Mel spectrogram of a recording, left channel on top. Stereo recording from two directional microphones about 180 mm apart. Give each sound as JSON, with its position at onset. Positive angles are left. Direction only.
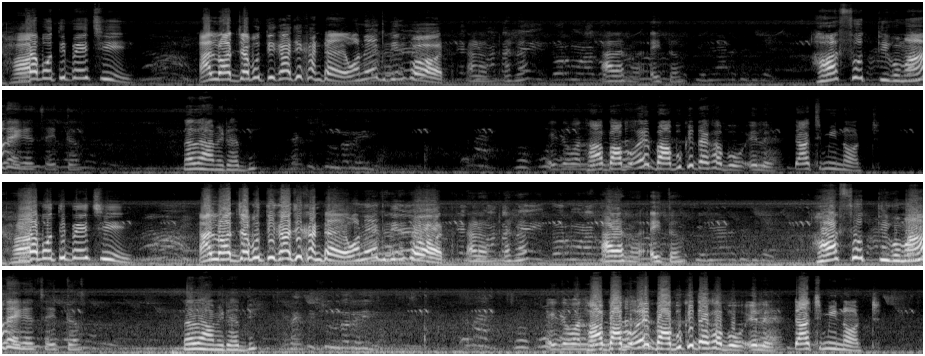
{"t": 0.0, "sound": "speech", "side_deg": -15}
{"t": 2.6, "sound": "speech", "side_deg": -15}
{"t": 3.2, "sound": "speech", "side_deg": 0}
{"t": 4.6, "sound": "speech", "side_deg": -55}
{"t": 6.0, "sound": "speech", "side_deg": -75}
{"t": 8.1, "sound": "speech", "side_deg": 0}
{"t": 9.2, "sound": "speech", "side_deg": -55}
{"t": 11.0, "sound": "speech", "side_deg": 0}
{"t": 14.7, "sound": "speech", "side_deg": -20}
{"t": 15.0, "sound": "speech", "side_deg": 0}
